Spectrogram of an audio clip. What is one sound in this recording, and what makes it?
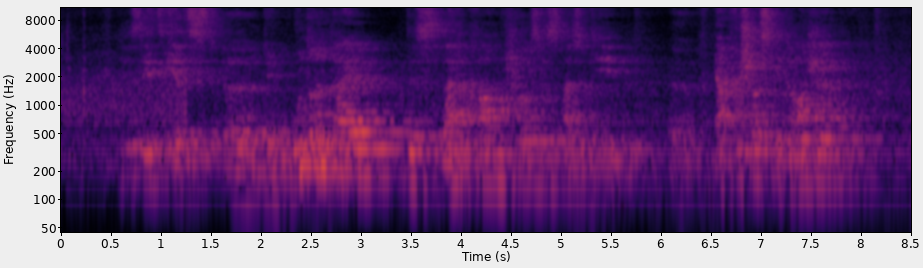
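A middle-aged man speaks calmly, close by, in an echoing room.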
